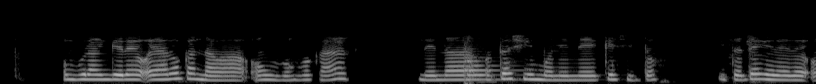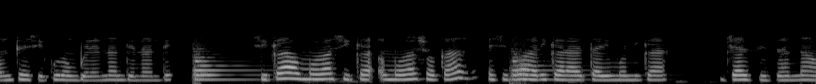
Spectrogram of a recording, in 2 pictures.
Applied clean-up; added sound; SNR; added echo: neural separator model SepFormer DNS4.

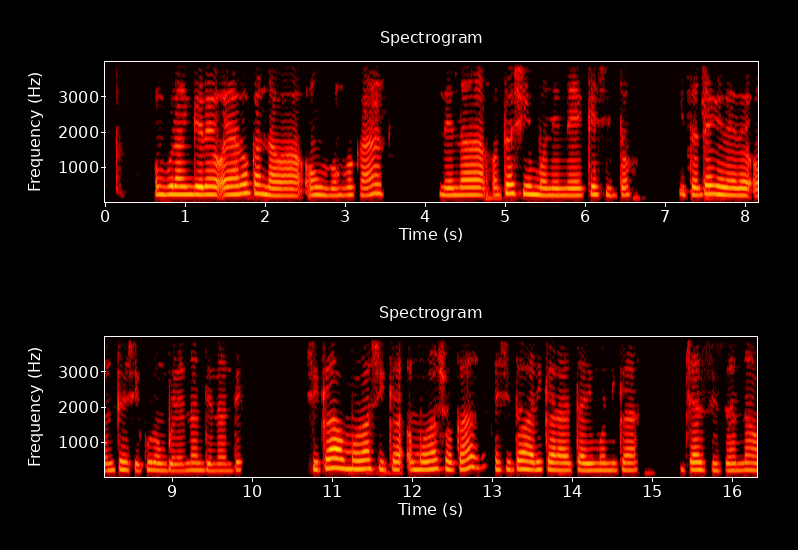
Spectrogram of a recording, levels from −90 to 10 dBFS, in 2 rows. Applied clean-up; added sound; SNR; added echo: none; none; none; none.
